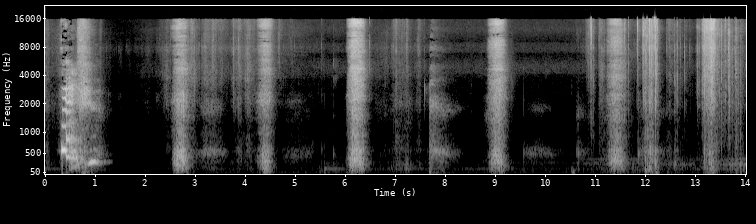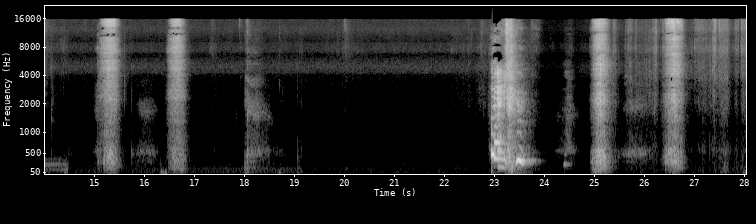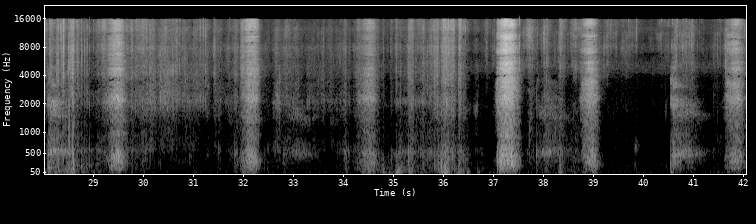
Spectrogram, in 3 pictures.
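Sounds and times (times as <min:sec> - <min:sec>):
person sneezing: 0:00.3 - 0:01.2, 0:23.0 - 0:23.8, 0:37.1 - 0:37.6
woman sniffling wet nose: 0:02.5 - 0:03.4, 0:04.2 - 0:04.6, 0:06.0 - 0:06.5, 0:08.8 - 0:09.4, 0:24.9 - 0:25.5, 0:26.3 - 0:26.9, 0:31.8 - 0:32.4, 0:37.0 - 0:39.2, 0:41.6 - 0:42.0.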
